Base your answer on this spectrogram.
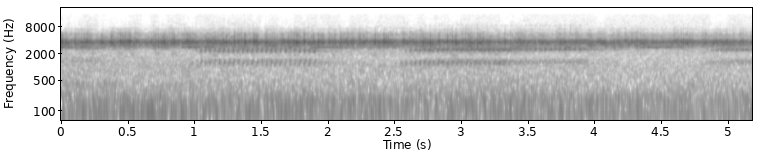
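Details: Swamp at night in North Carolina, tree frogs calling: over an unbroken shrill chorus, lower buzzy trills come in one after another, each roughly a second long, separated by short gaps.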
